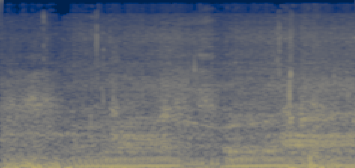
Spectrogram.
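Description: Honda Navi scooter motor on a first ride, a steady close engine drone with slight pitch shifts, no talk over it.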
